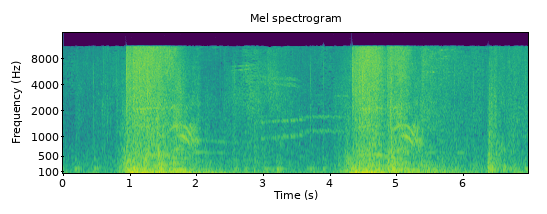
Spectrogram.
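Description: Heavy impacts boom loudly in a game fight.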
